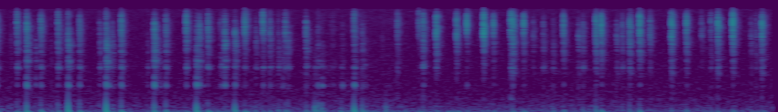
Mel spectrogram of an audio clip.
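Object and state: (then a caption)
Plastic skincare bottle. Long acrylic nails tap and scratch a medium green plastic skincare bottle with a white cap, hollow and filled with liquid. A rapid, uneven stream of sharp, dry clicks and rattly ticks sounds bright and high, with a faint scratchy texture between the taps. Each tap dies away almost instantly.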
